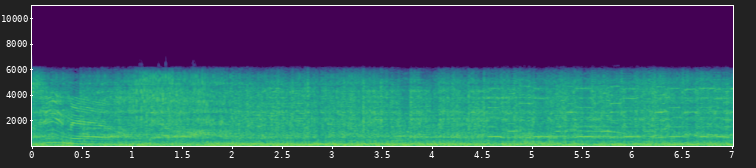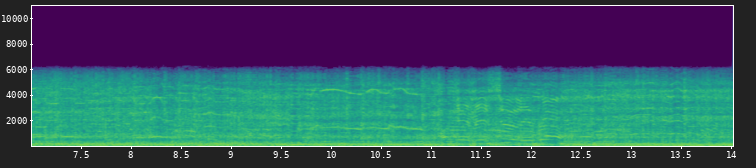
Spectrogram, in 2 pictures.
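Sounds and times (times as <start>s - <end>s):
rock music with electric guitar: 0.0s - 14.0s.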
